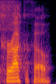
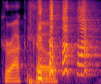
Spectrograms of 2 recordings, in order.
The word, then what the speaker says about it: Curaçao: Curaçao. Okay. Yeah. I've been saying Caracaco. Caracaco. I like that better. So Germany and Curaçao were facing off, and as much as this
